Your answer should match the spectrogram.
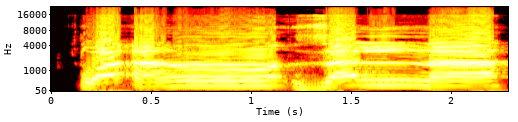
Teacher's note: علیکم الغمام وانزلنا حمزہ کو نون کے ساتھ پلس کرنا ہے نون ساکن کے بعد زا ہے حروف اخفا ہے تو غنہ کریں گے آواز ناک میں چھپائیں گے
